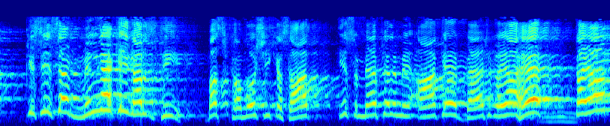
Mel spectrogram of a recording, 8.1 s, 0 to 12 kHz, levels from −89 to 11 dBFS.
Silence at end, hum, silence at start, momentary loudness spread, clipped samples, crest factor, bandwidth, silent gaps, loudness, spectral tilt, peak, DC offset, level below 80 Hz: 0 s; none; 0 s; 17 LU; under 0.1%; 20 dB; 7.8 kHz; none; -26 LUFS; -1 dB/octave; -8 dBFS; under 0.1%; -88 dBFS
